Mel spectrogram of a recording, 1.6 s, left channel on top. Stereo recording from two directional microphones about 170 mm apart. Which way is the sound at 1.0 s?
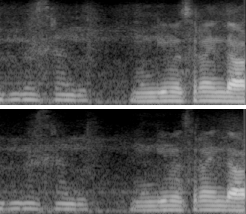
15° left (ahead or behind).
